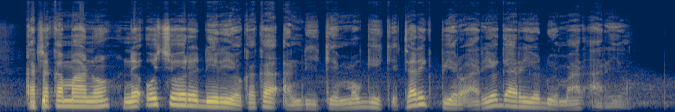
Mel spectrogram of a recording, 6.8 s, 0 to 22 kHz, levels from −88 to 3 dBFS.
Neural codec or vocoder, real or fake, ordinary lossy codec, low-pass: none; real; none; none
